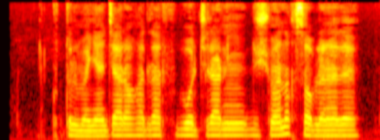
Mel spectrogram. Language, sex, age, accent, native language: Uzbek, male, 18-24, Toshkent shahri, Uzbek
